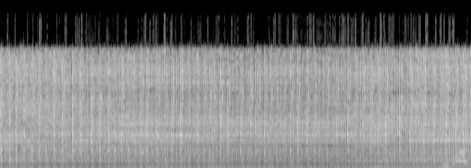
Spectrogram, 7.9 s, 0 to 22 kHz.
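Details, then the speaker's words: 1980 Honda Express scooter: the small two-stroke starts right up and buzzes at a steady idle with its usual light rattle, no stalling or hunting; runs healthy. "look at it it's super clean it runs it starts right up the lights work"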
